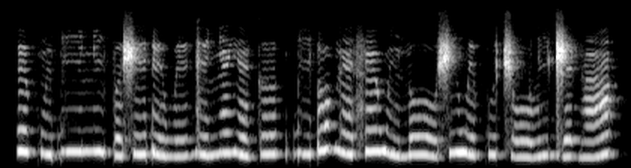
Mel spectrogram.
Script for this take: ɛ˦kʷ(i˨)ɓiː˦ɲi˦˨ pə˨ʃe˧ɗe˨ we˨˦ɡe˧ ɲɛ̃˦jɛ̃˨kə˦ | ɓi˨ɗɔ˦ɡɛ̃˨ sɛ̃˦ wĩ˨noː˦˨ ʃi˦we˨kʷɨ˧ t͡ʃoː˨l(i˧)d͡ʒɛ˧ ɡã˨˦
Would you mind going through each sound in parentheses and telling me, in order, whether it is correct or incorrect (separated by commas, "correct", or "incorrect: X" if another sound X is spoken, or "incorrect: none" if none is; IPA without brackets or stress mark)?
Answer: incorrect: ĩ˨, incorrect: i˦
